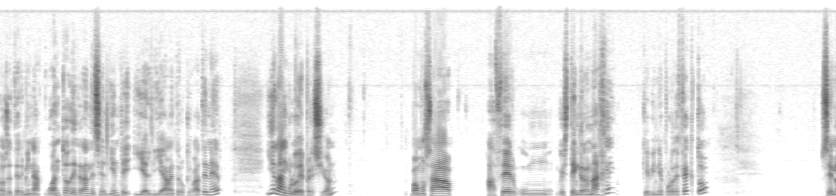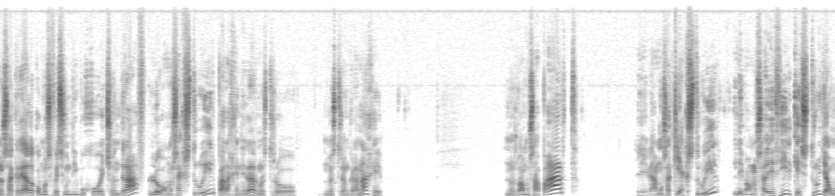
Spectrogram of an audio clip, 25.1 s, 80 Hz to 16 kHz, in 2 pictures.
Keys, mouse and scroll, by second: 6.9 click, 10.8-11.9 middle drag, 15.2 click, 17.8 click, 18.5 click, 20.4 click, 21.2 click, 22.2 click, 23.4 click, 23.9 click, 24.7 click.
